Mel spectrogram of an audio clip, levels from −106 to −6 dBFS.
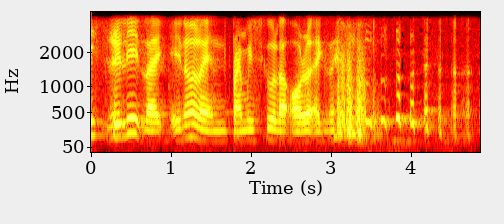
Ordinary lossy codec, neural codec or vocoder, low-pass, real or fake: AAC, 24 kbps; none; 3.6 kHz; real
